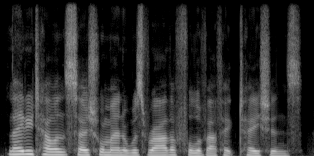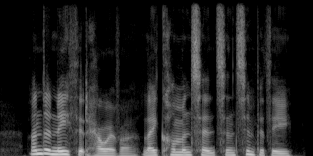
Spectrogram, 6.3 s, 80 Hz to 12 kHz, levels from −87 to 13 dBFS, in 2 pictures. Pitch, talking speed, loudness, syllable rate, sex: 190 Hz, 155 wpm, -18 LUFS, 6.0 syllables/s, female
